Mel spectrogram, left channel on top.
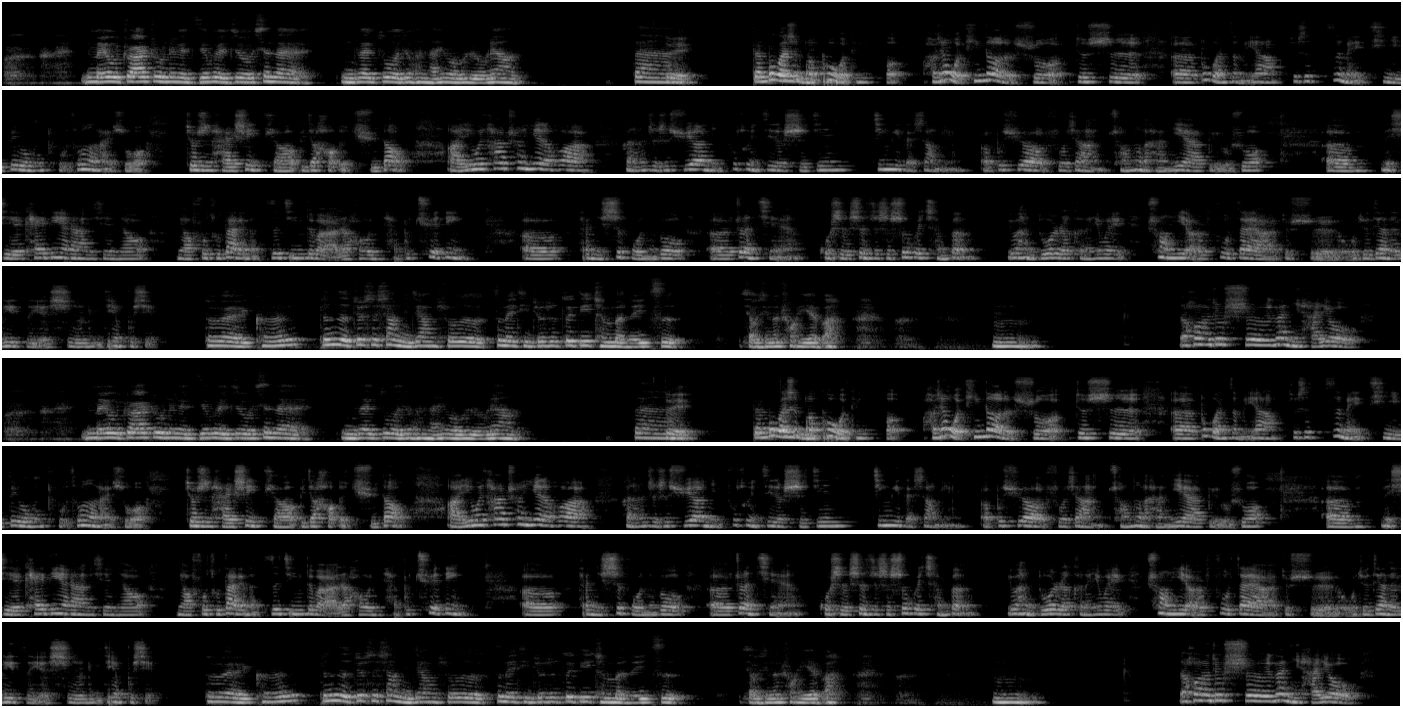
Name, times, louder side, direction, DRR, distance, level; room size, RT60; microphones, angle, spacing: voice 1, 0.0-3.1 3.4-5.2 6.3-6.8 7.5-8.4 44.0-48.8 49.3-51.1 51.9-52.4, left 1 dB, 30° left, 0.7 m, -28 dB
voice 2, 6.6-6.9 7.8-22.4 22.7-37.7 38.0-43.5 53.7-55.7, right 1 dB, 20° right, 0.9 m, -34 dB
7.6 x 5.5 x 2.3 m
head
